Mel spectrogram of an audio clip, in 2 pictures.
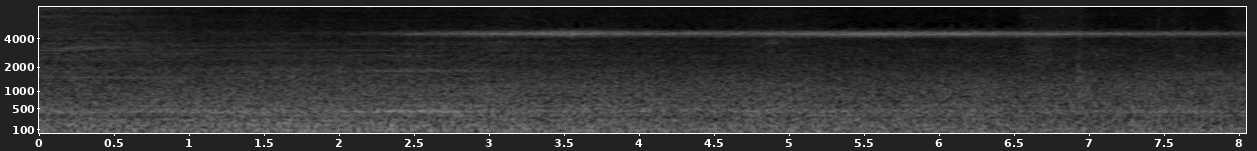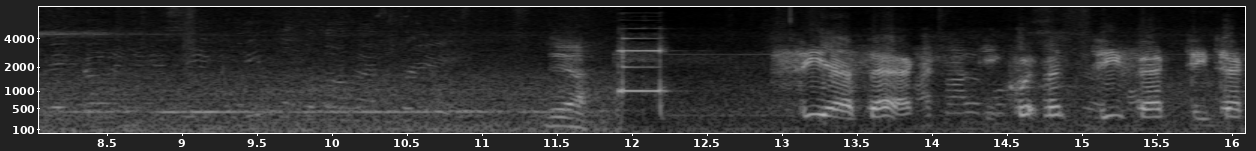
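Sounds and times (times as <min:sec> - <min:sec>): high wheel squeal: 0:00.0 - 0:09.6
freight train rumbling on track: 0:00.0 - 0:12.9.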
